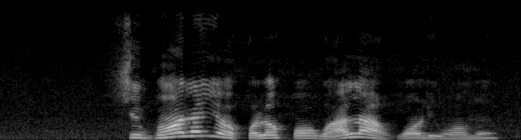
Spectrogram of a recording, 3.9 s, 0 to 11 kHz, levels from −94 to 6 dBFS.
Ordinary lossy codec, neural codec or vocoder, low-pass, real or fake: Opus, 64 kbps; codec, 44.1 kHz, 7.8 kbps, Pupu-Codec; 9.9 kHz; fake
